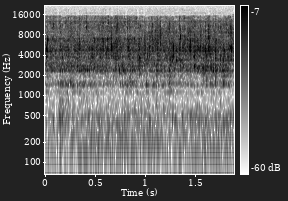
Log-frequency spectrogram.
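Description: A tap runs in a steady, broadband rush of water. It stays faint and continuous from start to finish, with no voices over it.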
